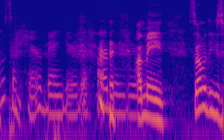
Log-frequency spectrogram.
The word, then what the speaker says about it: Harbinger: The Monitor used Hairbanger. Is that how you pronounce her name? No, a Harbinger.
